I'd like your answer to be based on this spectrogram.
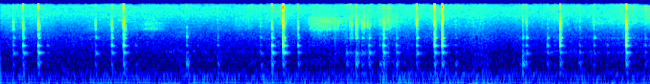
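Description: Long nails tap and fingertips drum on the underside of a large, hollow, carved wooden bowl. Quick, sharp clicks come in irregular clusters, each with a faint hollow tone that dies away almost at once. A steady low rumble sits underneath throughout.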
